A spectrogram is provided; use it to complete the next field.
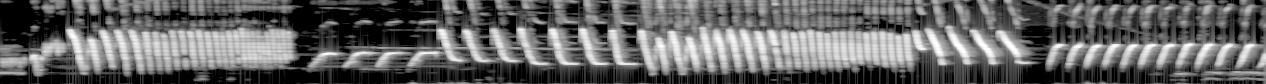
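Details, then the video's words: Canary singing energetically in long bursts with ornate 'cengkok mewah' phrasing, as a model for young canaries: buzzy high trills, fast runs of swept notes, and steady whistled sequences, with occasional low knocks and rustles. "KENARI GACOR DORR NEMBAK PANJANG, CENGKOK MEWAH COCOK BUAT KENARI MUDA BELAJAR BUNYI"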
